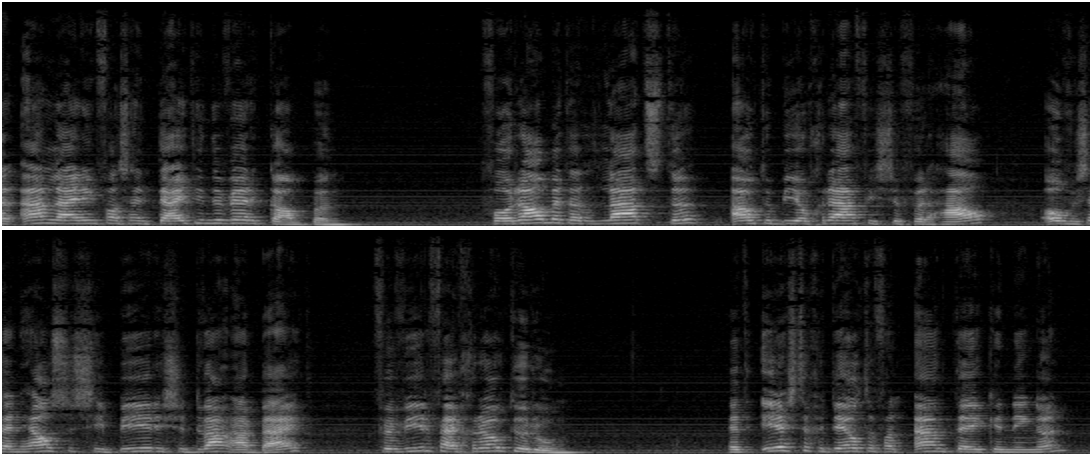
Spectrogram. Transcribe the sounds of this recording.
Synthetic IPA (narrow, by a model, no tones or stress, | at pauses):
ərʔaːnlɛjdɪŋfɑnzɛjntɛjtɪndəʋɛrkːɑmpən | v̥oːɾɑlˠmɛtɦətlaːtstə | ʔawtobioχraːfisəvərɦaːlˠ | ʔowvərzɛjnɦɛlˠsəsibɪːɾisədʋɑŋarbɛjt | fərʋirfɦɛjχrowtərum | hətɪːrstəχədeːlˠtəvɑnaːntejkənɪŋən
